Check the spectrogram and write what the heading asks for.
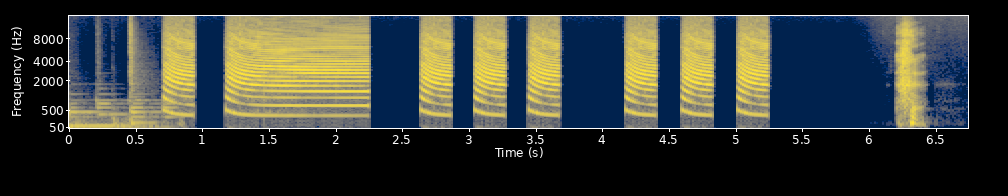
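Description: Loud air horn blasts spelling the word "ass" in Morse code: a short toot and one long blare, then two quick groups of three short honks, ending with a brief noisy burst.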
